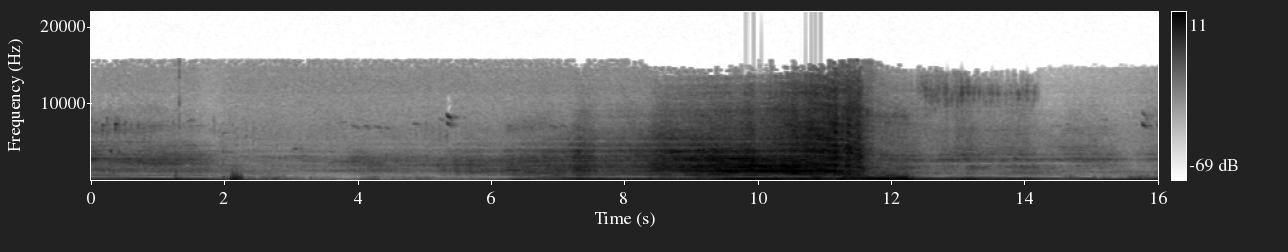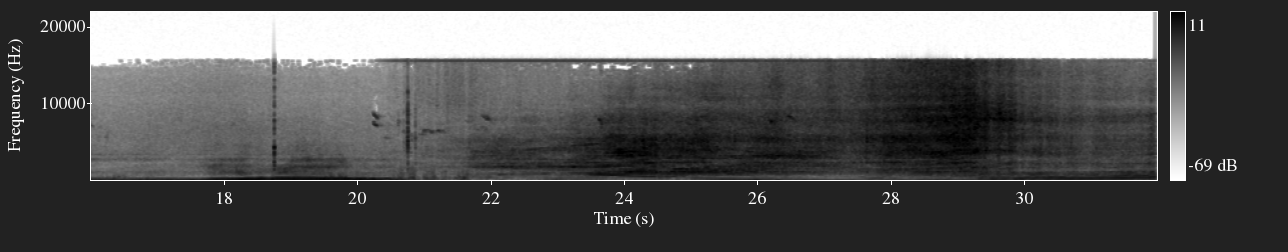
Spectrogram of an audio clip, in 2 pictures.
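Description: Peugeot 106 rally car's four-cylinder engine revving hard through a cone slalom, its pitch climbing and dropping again and again through gear changes and braking, with a sharp crack about two seconds in and another later on.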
